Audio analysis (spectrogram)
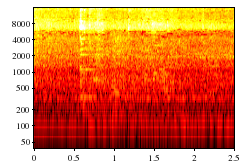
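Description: Potatoes with spices sizzle steadily in a pan after a splash of water, a constant low hiss with a single brief clink of a utensil early on.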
